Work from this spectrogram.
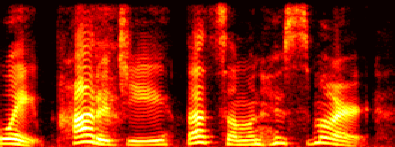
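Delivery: normal talking voice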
